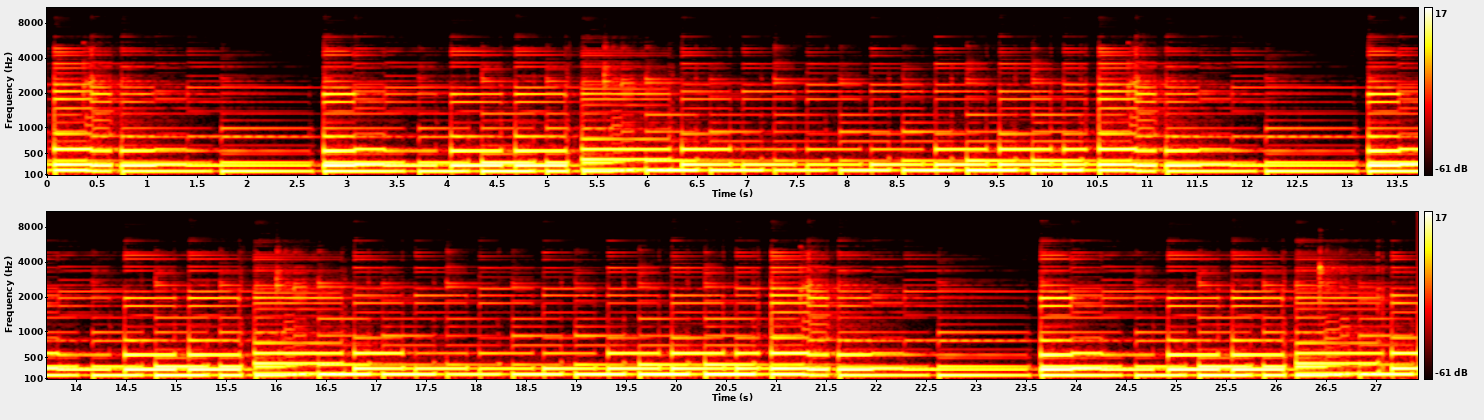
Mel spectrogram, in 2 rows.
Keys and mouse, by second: 15.0 middle click, 16.9 middle click, 22.5-23.1 typing.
